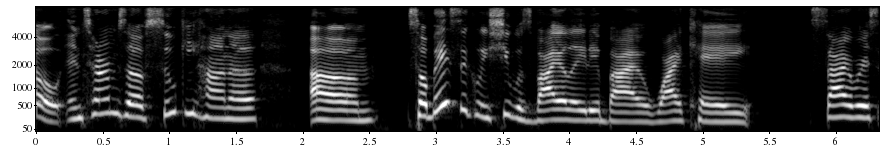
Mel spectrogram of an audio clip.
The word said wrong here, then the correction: Osiris: Is that how you say his name, bro? Osiris. YK Osiris.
